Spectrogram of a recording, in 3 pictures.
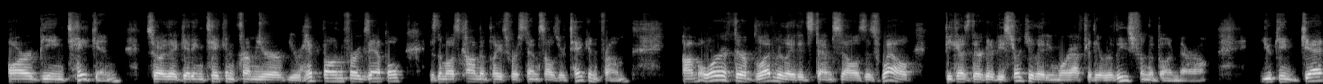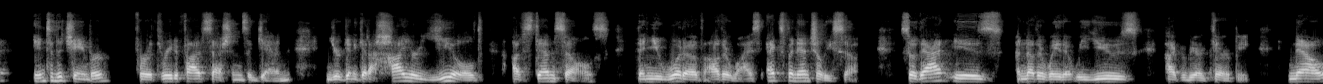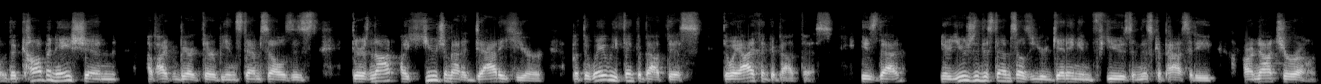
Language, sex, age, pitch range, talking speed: English, male, 30-49, 120-150 Hz, 205 wpm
